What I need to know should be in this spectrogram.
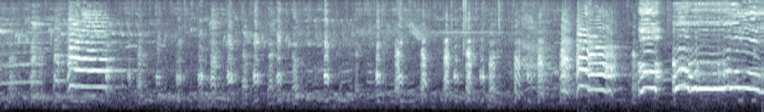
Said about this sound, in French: Le coq fait cocorico. Il a de belles plumes de toutes les couleurs et une crête rouge sur la tête. Le matin, il se lève très tôt et réveille tout le monde en chantant.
